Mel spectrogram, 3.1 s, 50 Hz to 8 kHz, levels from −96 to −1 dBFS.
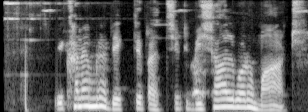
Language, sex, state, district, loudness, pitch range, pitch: Bengali, male, West Bengal, Dakshin Dinajpur, -12 LUFS, 135-195 Hz, 150 Hz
